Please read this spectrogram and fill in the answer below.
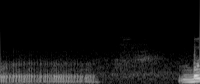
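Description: A man's drawn-out, creaky hesitation sound, a low rasping "ehh" filler, for about a second; after a short pause his speech resumes near the end.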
